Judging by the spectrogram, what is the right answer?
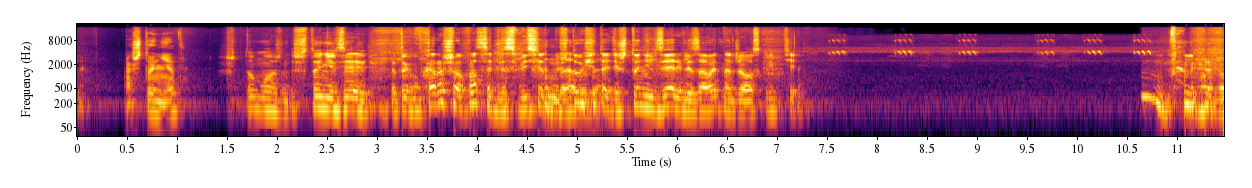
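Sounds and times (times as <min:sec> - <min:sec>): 
speech: 0:00.6 - 0:07.4
laughter: 0:04.1 - 0:05.4, 0:10.7 - 0:11.4
crickets chirping as a sound effect: 0:05.0 - 0:11.4.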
